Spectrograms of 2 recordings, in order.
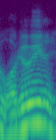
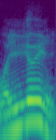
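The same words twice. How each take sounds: First: It is said with a standard Seoul intonation. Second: It is said with a Busan dialect pitch pattern. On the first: "서울 사람들 월요일 이렇게 그러더라고요" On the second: "근데 부산 사람은 월요일 이러거든요"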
